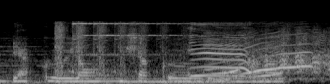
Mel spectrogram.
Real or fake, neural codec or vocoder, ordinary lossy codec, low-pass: real; none; none; none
